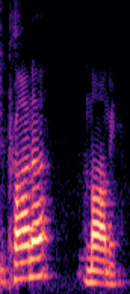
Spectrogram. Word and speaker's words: prana mami: I left off a syllable. It's prana mami.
